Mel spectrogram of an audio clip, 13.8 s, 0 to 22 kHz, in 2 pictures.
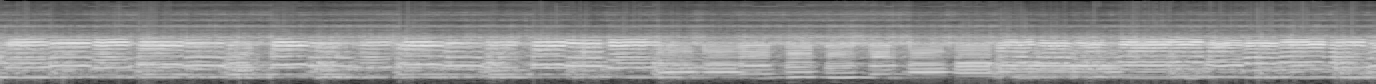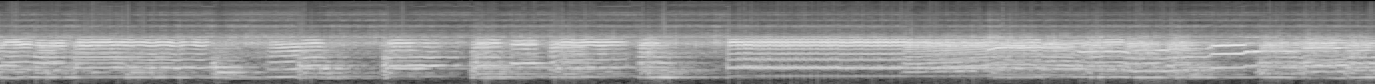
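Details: Second HMV No. 4 reproducer, just rebuilt, comparison test on Victrola VV-50 with brand-new mainspring: clear, full brass-band music, no rattle, buzz or blasting on loud notes; tracking and playing cleanly, a decent reproducer.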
